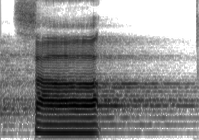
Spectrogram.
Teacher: زبان کی نوک کا اوپری سرا، اوپری حصہ، یہ جو زبان کی نوک کا اوپر والا حصہ ہے یہ اوپر کے 2 اگلے دانتوں کے کناروں کے ساتھ جا کر ملتا ہے تو پھر سا ادا ہوتا ہے، سا۔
